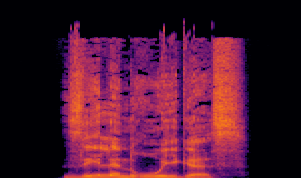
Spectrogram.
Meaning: strong/mixed nominative/accusative neuter singular of seelenruhig
- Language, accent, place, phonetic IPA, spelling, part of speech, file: German, Germany, Berlin, [ˈzeːlənˌʁuːɪɡəs], seelenruhiges, adjective, De-seelenruhiges.ogg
